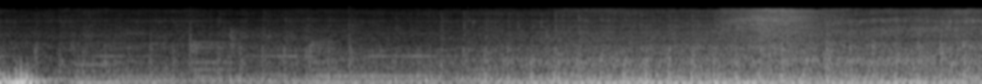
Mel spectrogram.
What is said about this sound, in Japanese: あとねなんかね工事やってるみたいでガタガタガタガタガタガタガタガタってねあのその工事の音がいろいろあってねプシュッとか言ってますけど素敵ですよねこういう工事の踊ってね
